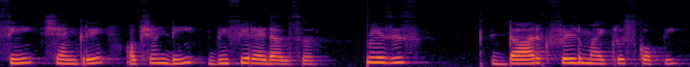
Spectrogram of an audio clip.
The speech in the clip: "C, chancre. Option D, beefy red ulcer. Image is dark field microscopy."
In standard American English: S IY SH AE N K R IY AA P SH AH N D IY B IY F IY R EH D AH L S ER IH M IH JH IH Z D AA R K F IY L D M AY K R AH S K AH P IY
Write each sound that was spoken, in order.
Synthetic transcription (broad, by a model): S IY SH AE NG K R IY AA P SH AH N D IY B IY F IY R EH D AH L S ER M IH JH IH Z D AA R K F IY L D M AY K R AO S K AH P IY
